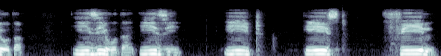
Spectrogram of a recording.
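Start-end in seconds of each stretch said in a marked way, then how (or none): 2.1-6.5 ईट, ईस्ट and फील with a long clear ee; long ee demo. Shown as a demonstration. Teacher reading example words to the class: long ee. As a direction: stretch the ee in each of ईजी, ईट, ईस्ट, फील. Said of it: "जो ई का जो sound आ रहा है".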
